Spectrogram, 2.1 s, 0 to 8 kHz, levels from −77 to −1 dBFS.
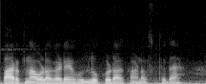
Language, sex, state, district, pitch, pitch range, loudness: Kannada, male, Karnataka, Bangalore, 110 Hz, 95-115 Hz, -18 LUFS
